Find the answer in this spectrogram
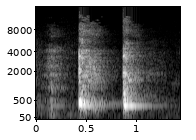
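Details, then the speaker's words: Adult woman with a current illness and a major cough gives two sharp, rough cough bursts, each with a brief hoarse tail. "So right now I'm just dealing with a major cough, and I'm just giving you guys a heads up because if you hear like an unnatural, like,"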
